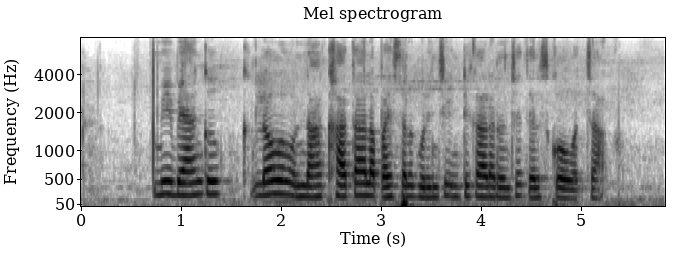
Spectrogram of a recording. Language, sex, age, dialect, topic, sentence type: Telugu, female, 46-50, Telangana, banking, question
